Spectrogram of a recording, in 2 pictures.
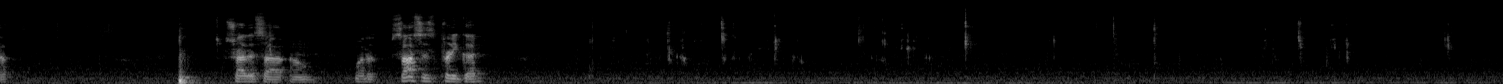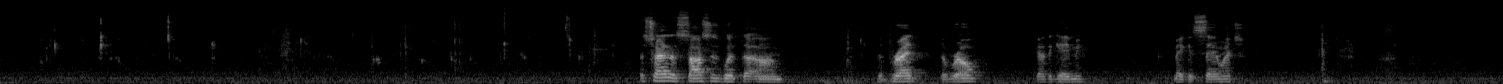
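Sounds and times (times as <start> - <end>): person chewing food: 5.7 - 21.4.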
